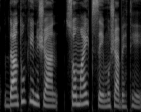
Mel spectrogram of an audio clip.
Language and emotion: Urdu, neutral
